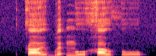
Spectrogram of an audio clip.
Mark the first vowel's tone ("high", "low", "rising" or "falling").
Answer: high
